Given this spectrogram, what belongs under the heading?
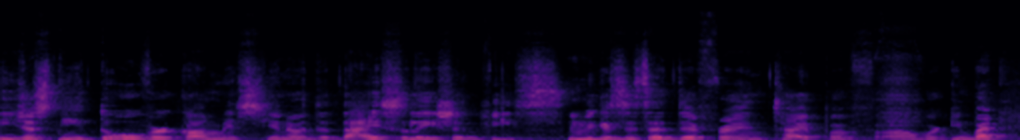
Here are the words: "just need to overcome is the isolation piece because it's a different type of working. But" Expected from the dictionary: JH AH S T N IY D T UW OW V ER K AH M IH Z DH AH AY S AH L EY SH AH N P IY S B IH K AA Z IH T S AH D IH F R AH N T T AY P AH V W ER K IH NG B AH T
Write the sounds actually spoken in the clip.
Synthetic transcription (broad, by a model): JH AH S T N IY D T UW OW V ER K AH M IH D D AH AY S AH L EY SH AH N F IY S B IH K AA S IH T S AH D IH F R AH N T T AY P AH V W ER K IH NG B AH T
